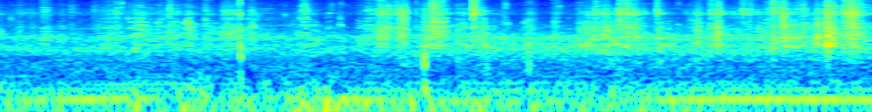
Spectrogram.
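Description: Trampoline springs and mat creaking as two wrestlers shift their weight in a headlock, with a few scattered sharp clicks over a steady low hum.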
